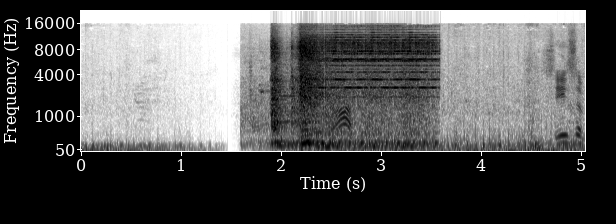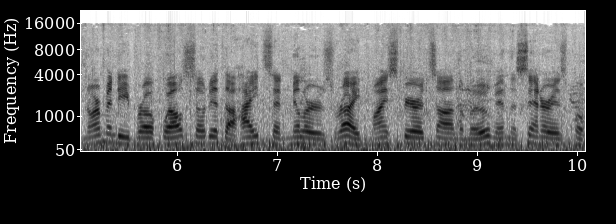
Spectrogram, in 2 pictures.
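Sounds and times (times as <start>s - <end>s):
starting bell ringing: 1.6s - 3.6s
starting gate crashing open: 1.6s - 3.6s
track noise: 1.6s - 3.6s.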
